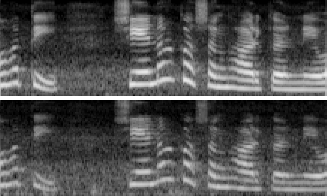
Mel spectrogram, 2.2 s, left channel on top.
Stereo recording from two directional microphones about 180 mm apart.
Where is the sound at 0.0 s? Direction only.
30° left (ahead or behind).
